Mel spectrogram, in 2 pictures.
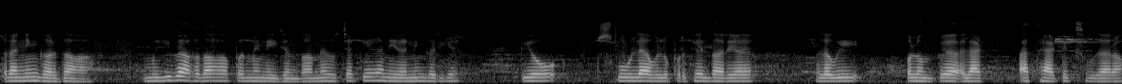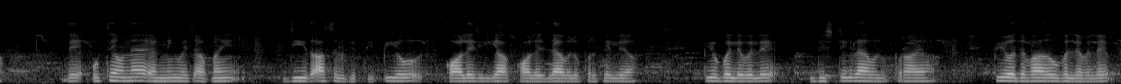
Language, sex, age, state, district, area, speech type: Dogri, male, 18-30, Jammu and Kashmir, Reasi, rural, spontaneous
